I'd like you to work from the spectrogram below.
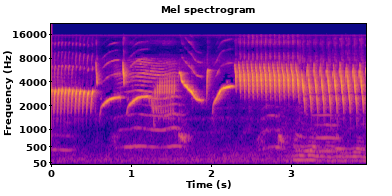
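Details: Domestic canary singing a loud 'gacor' lure song meant to prompt other canaries to sing. It is a varied, bright medley of whistled upslurs and sweeping notes, then a long rapid buzzy trill and a faster rattling trill at the end.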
